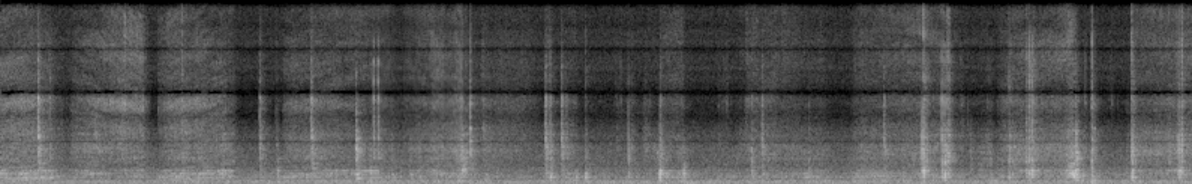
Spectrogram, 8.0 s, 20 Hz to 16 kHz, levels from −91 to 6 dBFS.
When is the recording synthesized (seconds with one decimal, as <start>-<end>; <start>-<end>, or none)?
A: 2.5-3.2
